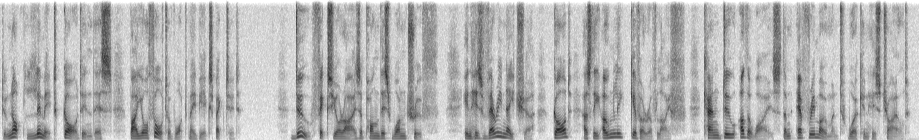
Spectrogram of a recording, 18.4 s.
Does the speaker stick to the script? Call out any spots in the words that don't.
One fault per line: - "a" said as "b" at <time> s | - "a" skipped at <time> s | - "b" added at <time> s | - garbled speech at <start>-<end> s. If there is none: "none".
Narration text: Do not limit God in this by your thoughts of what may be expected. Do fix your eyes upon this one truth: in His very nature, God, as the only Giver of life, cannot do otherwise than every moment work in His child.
- "thoughts" said as "thought" at 2.9 s
- "cannot" said as "can" at 14.1 s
